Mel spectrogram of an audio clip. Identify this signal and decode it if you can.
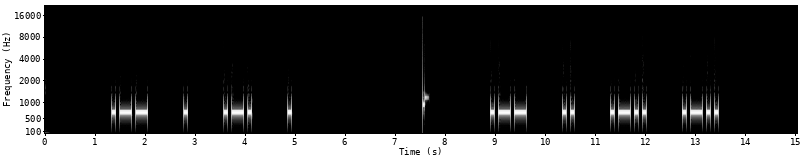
Morse code, heard as a keyed tone, about 15 wpm, spaced as for 9 wpm, 700 Hz. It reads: WERE WILL
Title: 3x Character Spacing - Top 100 Words - 15wpm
